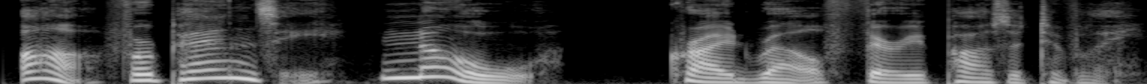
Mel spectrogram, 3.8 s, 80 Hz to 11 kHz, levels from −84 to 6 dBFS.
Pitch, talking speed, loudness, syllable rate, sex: 195 Hz, 125 wpm, -18 LUFS, 4.4 syllables/s, female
